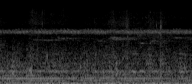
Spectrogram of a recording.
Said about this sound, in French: Milieu forestier.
